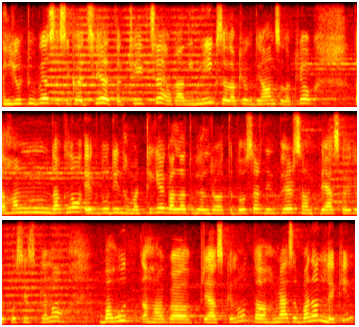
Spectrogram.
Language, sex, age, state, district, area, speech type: Maithili, male, 30-45, Bihar, Supaul, rural, spontaneous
